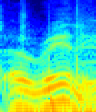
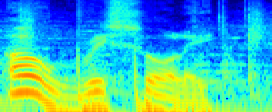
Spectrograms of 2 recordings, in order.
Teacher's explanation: with a flat, slightly falling intonation, maybe even a bit drawn out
